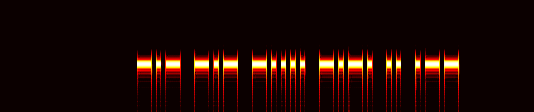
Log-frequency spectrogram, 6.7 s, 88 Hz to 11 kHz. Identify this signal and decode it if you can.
Morse code, heard as a keyed tone, about 20 wpm, 700 Hz. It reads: KK6CIW
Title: USA Call Signs - 6 Characters - Repeated 2x - 20wpm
